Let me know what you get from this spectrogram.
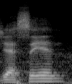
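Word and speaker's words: Yasiin: out most def or Yasin yes however you pronounce it y a s i i n I think it's jasen or Yen b or something like that so that's what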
